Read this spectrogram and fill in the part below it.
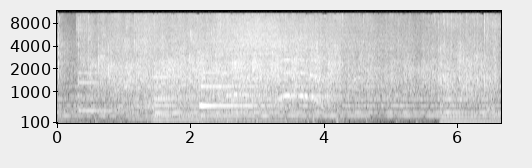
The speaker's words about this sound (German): Von daher lasst uns ihn mal mit einem Applaus begrüßen.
